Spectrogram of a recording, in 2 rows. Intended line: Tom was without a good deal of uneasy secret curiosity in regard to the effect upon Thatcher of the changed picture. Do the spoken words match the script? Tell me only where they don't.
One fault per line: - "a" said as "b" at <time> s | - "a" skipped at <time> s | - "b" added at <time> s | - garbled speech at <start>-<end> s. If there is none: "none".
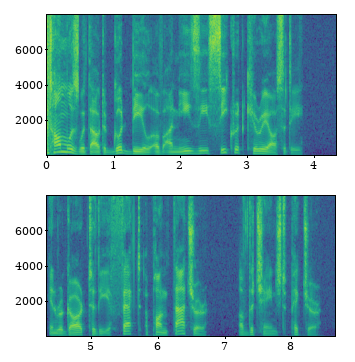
none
